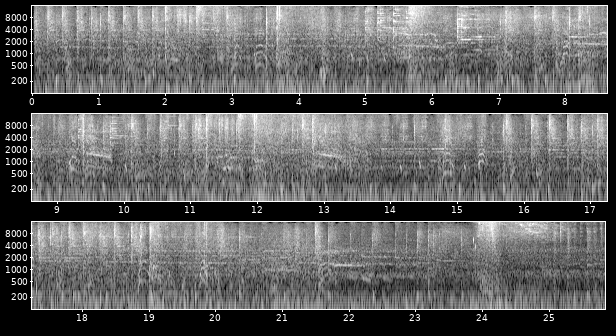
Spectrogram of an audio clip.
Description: motorcycle phase (fase de moto)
